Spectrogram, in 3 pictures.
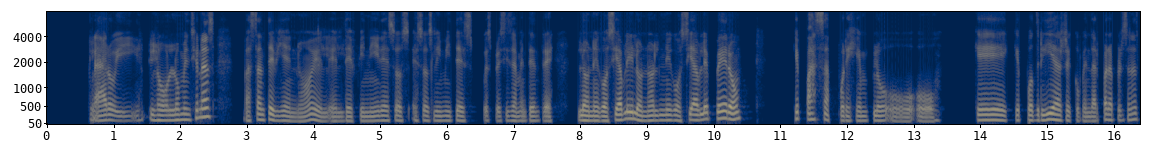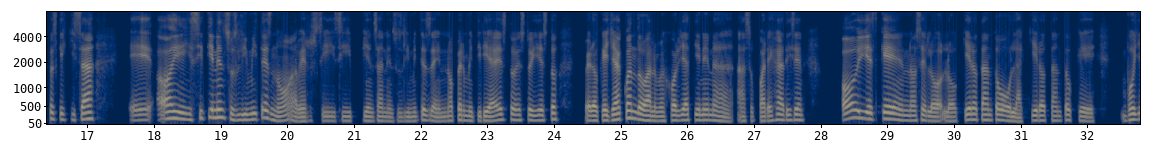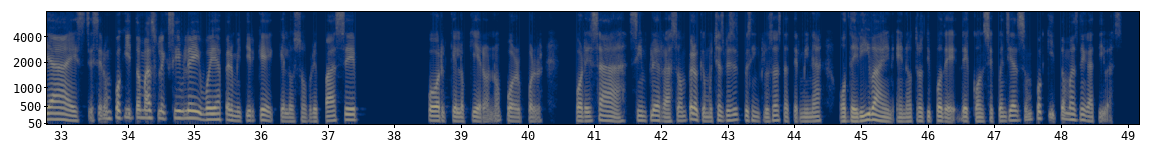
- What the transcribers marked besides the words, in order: none
- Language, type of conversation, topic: Spanish, podcast, ¿Cómo decides cuándo seguir insistiendo o cuándo soltar?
